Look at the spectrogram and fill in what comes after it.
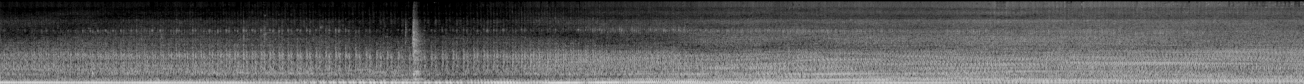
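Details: Detroit 6V71 two-stroke diesel in a 65-year-old Allis Chalmers HD14 crawler, first cold start after 24 years idle (it once ran away; governor thought stuck at full fuel): loud throbbing clatter that settles, then pitch climbs smoothly as it revs; normal running.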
